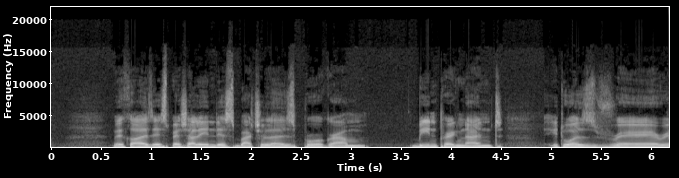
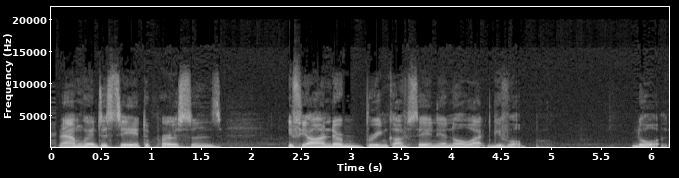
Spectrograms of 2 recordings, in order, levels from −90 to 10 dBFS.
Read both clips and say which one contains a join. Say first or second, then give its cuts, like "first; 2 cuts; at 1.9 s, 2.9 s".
first; 1 cut; at 4.9 s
